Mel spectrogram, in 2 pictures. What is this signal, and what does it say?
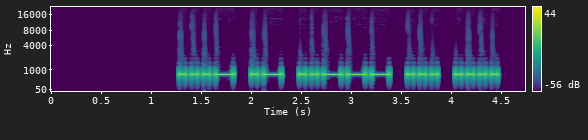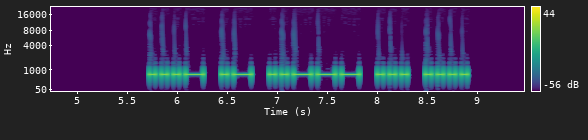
Morse code, heard as a keyed tone, about 20 wpm, 700 Hz. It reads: VA2SH VA2SH
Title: DXCC-100 Call Signs - 5 Characters - Repeated 3x - 20wpm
